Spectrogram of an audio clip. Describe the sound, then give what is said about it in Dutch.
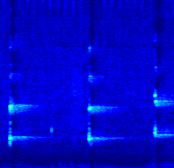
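A person whistles an imitation of a juvenile bird's contact or alarm call: three short, high, piercing notes, evenly spaced and fairly faint over a low background hum. “Ja, maar dit is een ander, dit is contactroepje. Een contactroepje? Ja, ja, het is meer een soort of alarm, contactroepje van een juveniele vogel.”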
